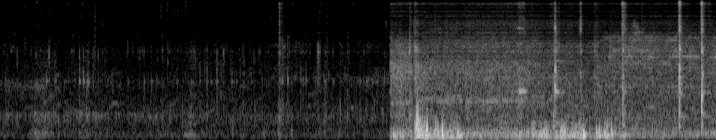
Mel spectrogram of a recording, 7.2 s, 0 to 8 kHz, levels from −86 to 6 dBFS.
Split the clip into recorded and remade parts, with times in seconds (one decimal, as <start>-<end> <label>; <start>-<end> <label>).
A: 0.0-2.6 recorded; 2.6-7.2 remade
